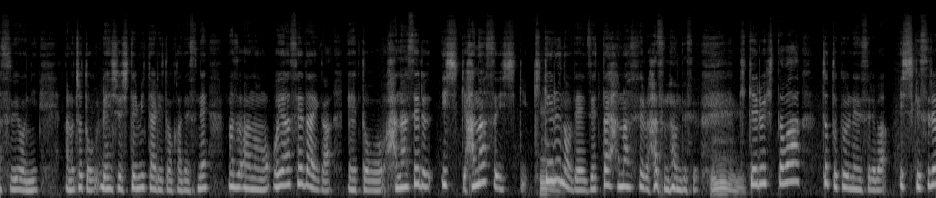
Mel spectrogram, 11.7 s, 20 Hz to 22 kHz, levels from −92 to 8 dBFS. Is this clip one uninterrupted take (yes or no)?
no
